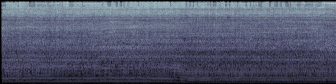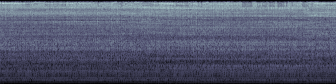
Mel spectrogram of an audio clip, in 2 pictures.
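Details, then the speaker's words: Traxxas Rustler nitro RC engine, after hard starting after fueling and inconsistent idle were traced to a bad fuel tank: high, buzzy two-stroke note dips briefly then holds steady and even, no stumbling or surging; running properly. "okay so as you can hear it runs pretty nice"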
